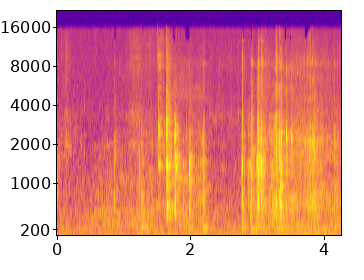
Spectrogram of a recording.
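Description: Light clicks, clinks and rustling from hands handling string and the small metal hook of a luggage travel scale against a wooden bar, in two short flurries.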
